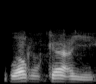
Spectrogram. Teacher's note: الراء مفخمة والكاف مرققة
